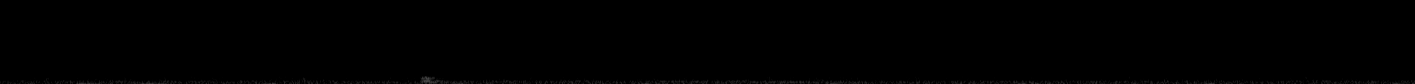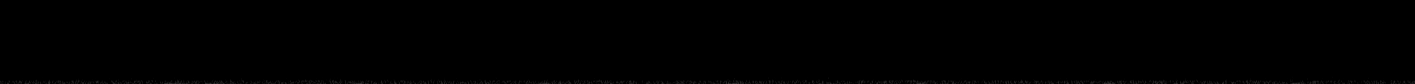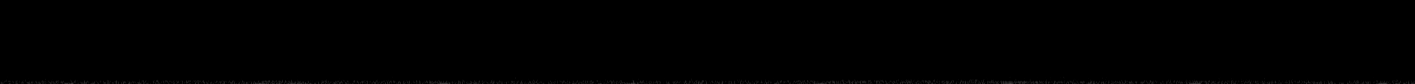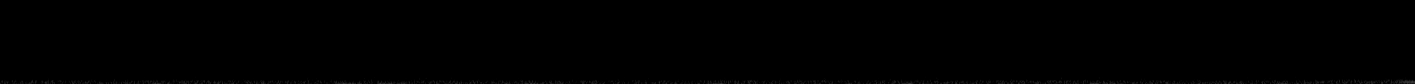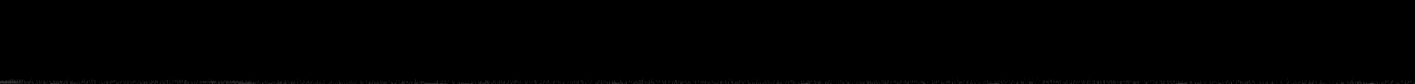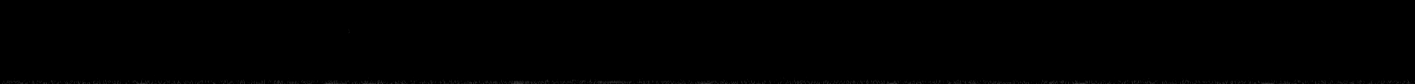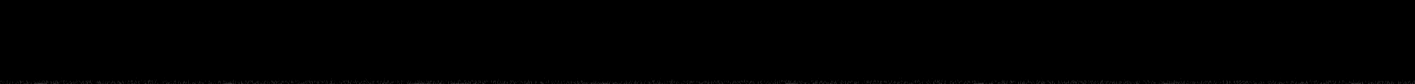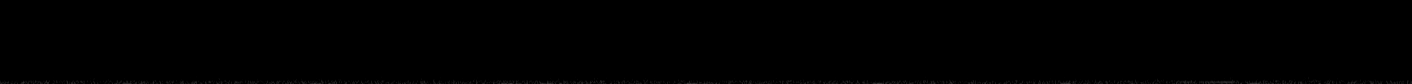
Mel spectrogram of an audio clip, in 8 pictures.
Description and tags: lino silence
Room tone for Footstep linoleum sound pack.
room-tone, roomtone, silence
